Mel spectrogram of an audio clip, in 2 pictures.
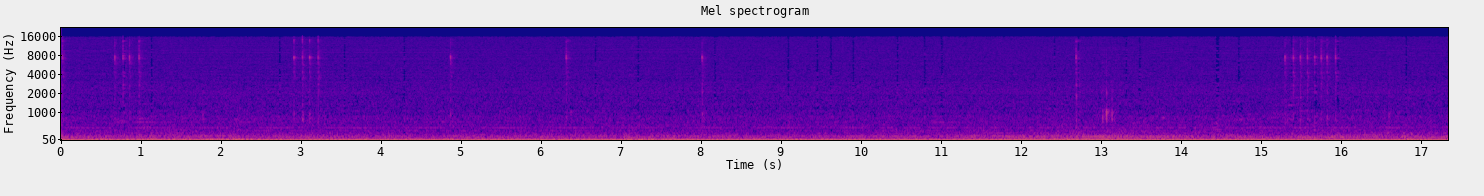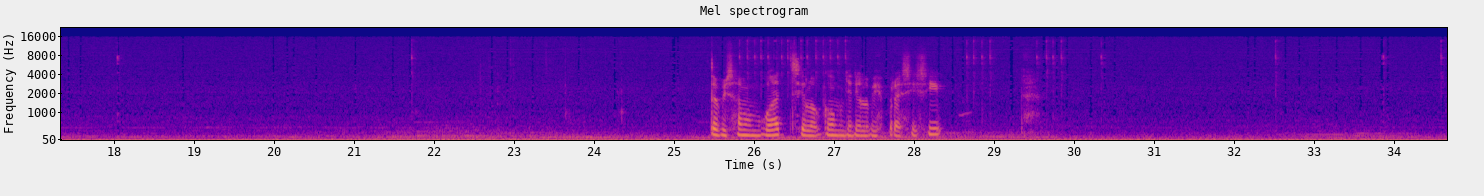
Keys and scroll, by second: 23.2 ctrl+z.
